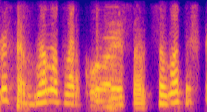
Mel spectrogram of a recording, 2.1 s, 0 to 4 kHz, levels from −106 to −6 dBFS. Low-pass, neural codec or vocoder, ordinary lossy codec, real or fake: 3.6 kHz; codec, 44.1 kHz, 0.9 kbps, DAC; Opus, 32 kbps; fake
